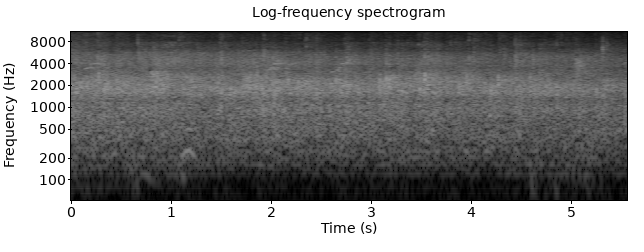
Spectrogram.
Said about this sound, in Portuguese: Então, você pode aplaudir o Espírito Santo por isso?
